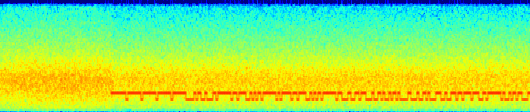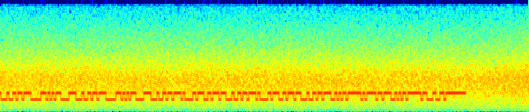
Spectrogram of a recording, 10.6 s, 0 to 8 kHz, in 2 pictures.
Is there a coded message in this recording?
Yes: RTTY (50 baud, 450 Hz shift) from 1.1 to 10.0 s, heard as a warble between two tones, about 1160 Hz centre, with radio static. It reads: 4X4AP DE ZL7DA 569 569 371 371 4X4AP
